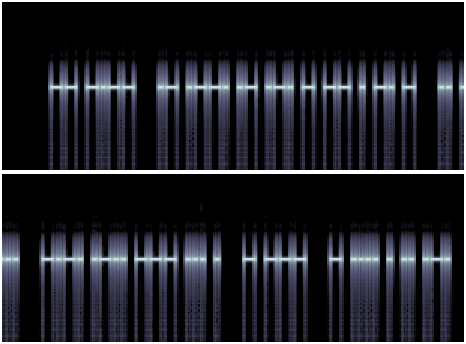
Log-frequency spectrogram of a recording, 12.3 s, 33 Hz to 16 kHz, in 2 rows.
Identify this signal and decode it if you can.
Morse code, heard as a keyed tone, about 25 wpm, 700 Hz. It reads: MY APARTMENT IS CLOSE TO THEIR
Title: Sentences from Top 900 Words 25wpm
